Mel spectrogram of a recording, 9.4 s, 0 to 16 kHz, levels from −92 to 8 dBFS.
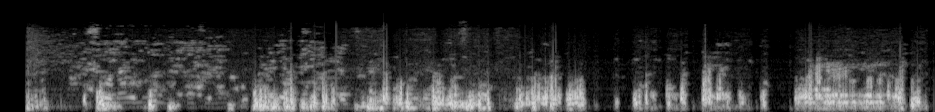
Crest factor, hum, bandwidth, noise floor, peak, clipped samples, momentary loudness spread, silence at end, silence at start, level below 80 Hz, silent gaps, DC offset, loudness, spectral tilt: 16 dB; none; 6.4 kHz; -36 dBFS; 0 dBFS; under 0.1%; 13 LU; 0.1 s; 0.25 s; -48 dBFS; none; under 0.1%; -16 LUFS; -10 dB/octave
